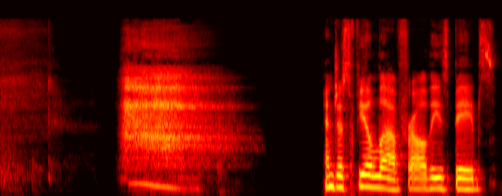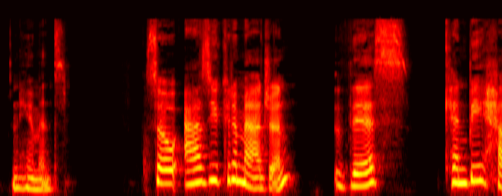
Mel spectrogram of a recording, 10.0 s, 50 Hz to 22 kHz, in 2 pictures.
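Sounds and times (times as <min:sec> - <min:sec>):
deep breath: 0:00.0 - 0:02.7
speech: 0:03.2 - 0:05.8, 0:06.5 - 0:10.0.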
